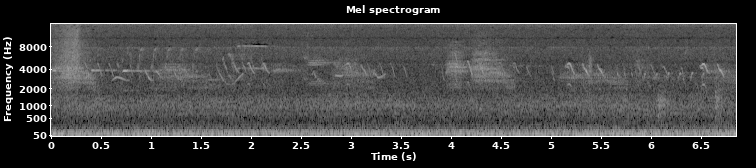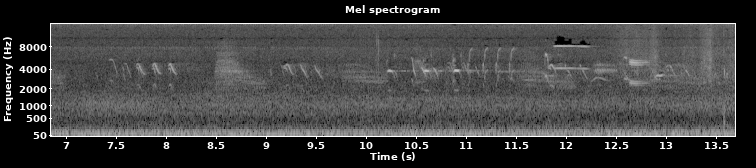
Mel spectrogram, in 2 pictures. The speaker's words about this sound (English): So this orchard oriole is being drowned out by the other birds singing.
